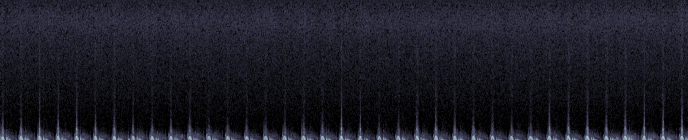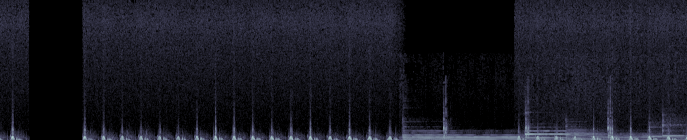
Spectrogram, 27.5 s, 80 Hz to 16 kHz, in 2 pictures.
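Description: Rapid, regular whooshing fetal heartbeat on Doppler at about 158 beats a minute, within the normal range.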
